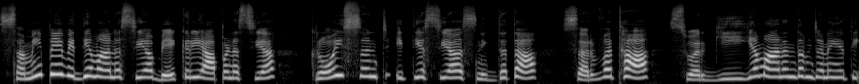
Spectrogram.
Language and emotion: Sanskrit, happy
